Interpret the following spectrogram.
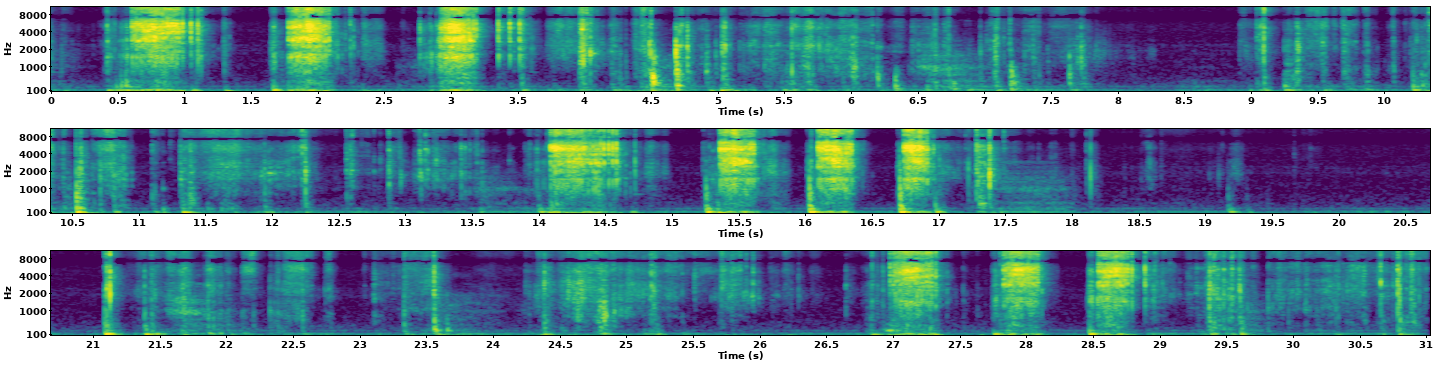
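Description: Paper crafting at a table: cardstock and patterned paper being handled, slid and pressed down, with short rasping strokes of a tape runner laying adhesive. The sounds come in irregular bursts, with a quieter stretch about two-thirds of the way through.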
